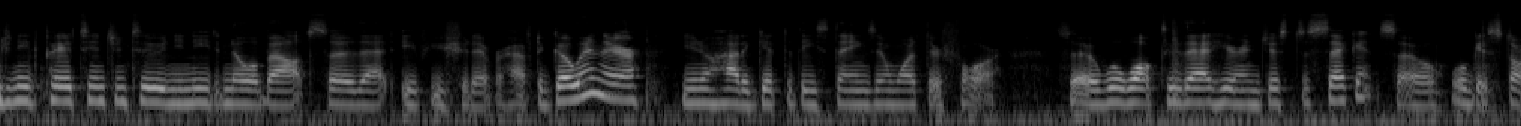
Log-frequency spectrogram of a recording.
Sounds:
Speech

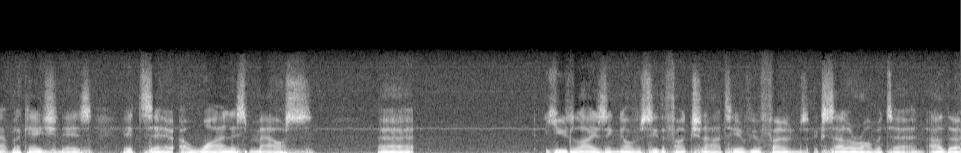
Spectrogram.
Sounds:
Speech

